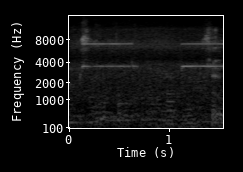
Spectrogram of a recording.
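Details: ZOLL portable ventilator: two high-pitched electronic alarm beeps over room noise, sounding after a setting is switched on; ventilator alarm.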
